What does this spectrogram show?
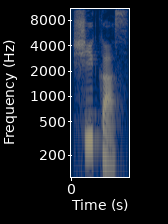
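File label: "сикас", Komi, female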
